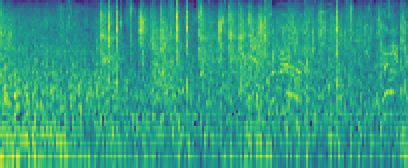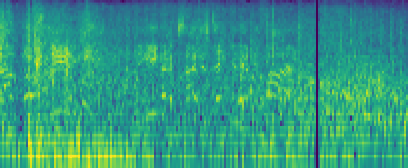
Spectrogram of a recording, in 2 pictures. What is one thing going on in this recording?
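Gunfire crackles in rapid bursts nearby.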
